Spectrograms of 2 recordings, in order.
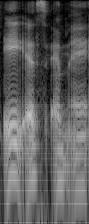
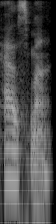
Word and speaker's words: asthma: how i have asthma asthma is spelled very weirdly there's a th in there but we do not say the th it's it sounds like asma asthma asthma is a respiratory condition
